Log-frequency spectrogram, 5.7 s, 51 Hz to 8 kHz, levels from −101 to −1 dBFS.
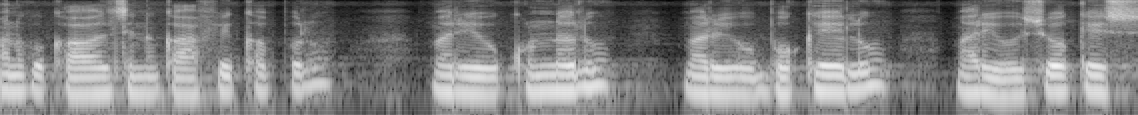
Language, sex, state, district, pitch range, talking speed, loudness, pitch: Telugu, male, Andhra Pradesh, Anantapur, 135-155 Hz, 125 wpm, -17 LUFS, 145 Hz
